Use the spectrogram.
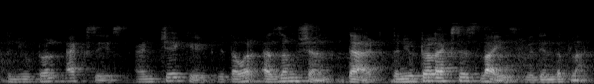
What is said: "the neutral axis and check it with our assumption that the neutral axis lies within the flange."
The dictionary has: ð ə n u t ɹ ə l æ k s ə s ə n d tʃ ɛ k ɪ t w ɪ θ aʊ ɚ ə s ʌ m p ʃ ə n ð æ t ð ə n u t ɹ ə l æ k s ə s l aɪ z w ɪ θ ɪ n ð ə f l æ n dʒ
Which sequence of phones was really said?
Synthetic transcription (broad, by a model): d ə n u t ɹ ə l æ k s ə s ə n d tʃ ɛ k ɪ t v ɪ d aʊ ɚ ə s ʌ m p ʃ ə n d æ t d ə n u t ɹ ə l æ k s ə s l aɪ z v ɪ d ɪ n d ə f l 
